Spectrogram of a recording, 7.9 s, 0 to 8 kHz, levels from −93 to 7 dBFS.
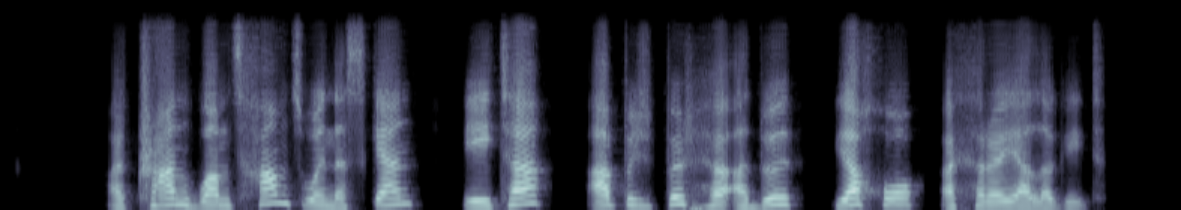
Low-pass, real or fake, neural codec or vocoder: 7.2 kHz; fake; codec, 16 kHz, 0.3 kbps, FocalCodec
